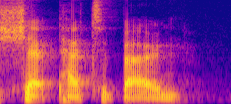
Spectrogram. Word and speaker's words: Shep Pettibone: So the way his name is pronounced is Shep Pettibone.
